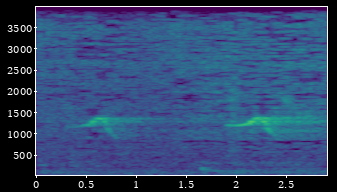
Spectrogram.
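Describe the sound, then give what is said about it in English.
A cuckoo in the Vrindavan forest calls twice, each a clear, rising whistled note about a second and a half apart, the second a little louder, over a low background rumble. “Because the cuckoos were singing in the Vrindavan forest. That's the real one.”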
